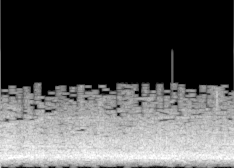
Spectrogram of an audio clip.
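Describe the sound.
A crowd cheers Donald Trump's Republican National Convention acceptance speech in a dense, steady roar that stays loud and unbroken the whole time.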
